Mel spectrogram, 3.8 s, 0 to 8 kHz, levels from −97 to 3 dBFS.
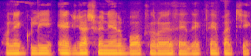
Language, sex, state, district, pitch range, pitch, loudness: Bengali, male, Assam, Hailakandi, 100-110 Hz, 105 Hz, -17 LUFS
